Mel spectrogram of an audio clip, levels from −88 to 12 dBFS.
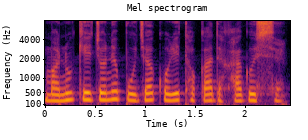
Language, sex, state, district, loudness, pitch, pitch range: Assamese, female, Assam, Kamrup Metropolitan, -15 LUFS, 225 Hz, 220-240 Hz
